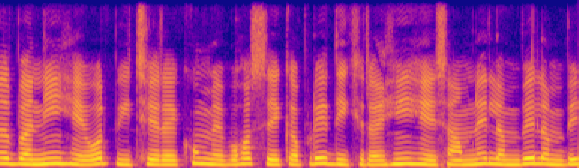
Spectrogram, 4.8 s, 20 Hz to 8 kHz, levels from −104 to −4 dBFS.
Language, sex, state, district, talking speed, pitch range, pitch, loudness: Hindi, female, Odisha, Malkangiri, 185 wpm, 220-250 Hz, 230 Hz, -13 LUFS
